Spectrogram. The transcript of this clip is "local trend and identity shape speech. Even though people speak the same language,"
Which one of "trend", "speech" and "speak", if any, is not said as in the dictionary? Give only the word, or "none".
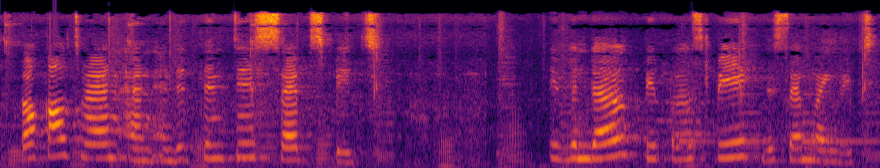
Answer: trend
